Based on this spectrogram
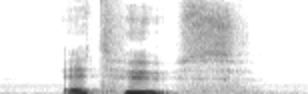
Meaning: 1. a house 2. a house (restaurant, casino, theater, etc. – place of public accommodation or entertainment) 3. a house ((royal) family) 4. a castle (several Swedish castles have "hus" in their name)
- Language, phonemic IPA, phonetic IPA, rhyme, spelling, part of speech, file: Swedish, /hʉːs/, [hʉᵝːs̪], -ʉːs, hus, noun, Sv-hus.ogg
